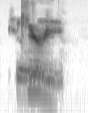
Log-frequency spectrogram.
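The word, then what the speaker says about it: Kure: It's going to be really difficult, but he wanted to Zoom in from, is it Cure or Curry Beach? How do you say that word? – Curie. – Curie. Curie. All right, it's spelled like cure with a K.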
